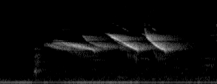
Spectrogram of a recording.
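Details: Great thrush song, known locally as trinca-ferro verdadeiro: loud clear whistled phrases, several descending slurred notes in quick succession over about a second and a half, with a steady low hum underneath.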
